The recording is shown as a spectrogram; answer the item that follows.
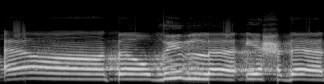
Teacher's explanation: nun mati bertemu dengan ta, hukumnya ikhfa berdengung dua harakah. Ihda damat asli atau mat tab'i, panjangnya 2 harakah.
